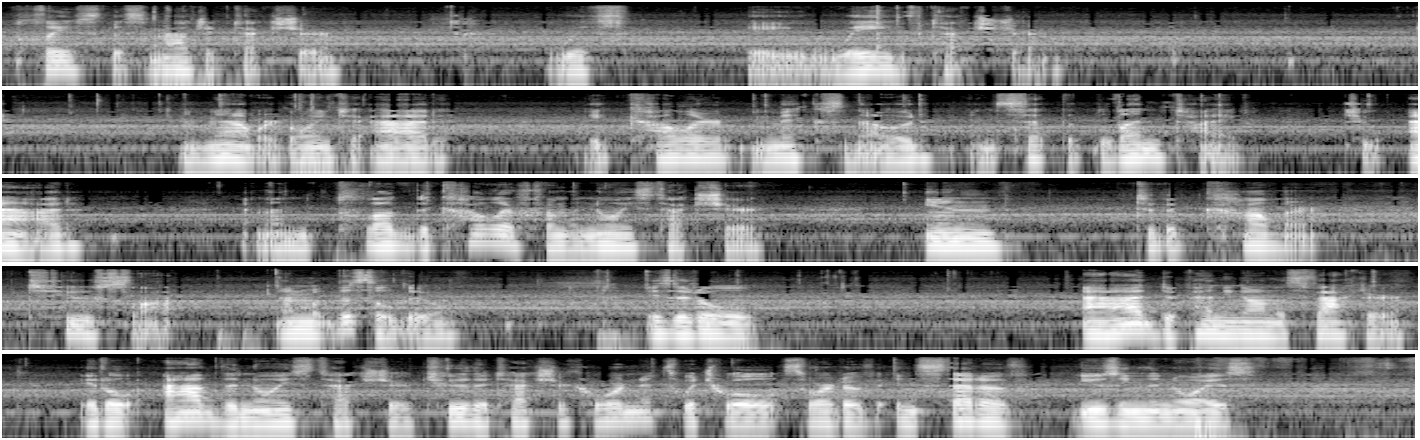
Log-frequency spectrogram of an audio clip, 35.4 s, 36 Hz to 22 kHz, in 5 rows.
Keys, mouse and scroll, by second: 0.9 shift+s, 8.7 shift+a, 22.2 g.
